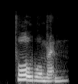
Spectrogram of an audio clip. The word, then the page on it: forewoman: Indian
